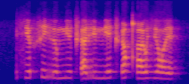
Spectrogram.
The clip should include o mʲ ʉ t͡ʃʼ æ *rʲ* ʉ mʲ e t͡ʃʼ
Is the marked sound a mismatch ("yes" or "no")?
no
